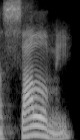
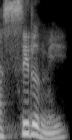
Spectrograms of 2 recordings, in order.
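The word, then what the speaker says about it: السلم: kata-kata ya ayyuh pakai fathah yaitu bacanya Salmi atau pakai kasrah bacanya Silmi artinya sama dia adalah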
